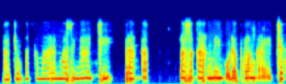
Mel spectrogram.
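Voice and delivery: high-pitched baffled quote; bingung. Retold or imitated. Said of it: "Dia bingung dong". (menirukan orang heran, bernada tinggi)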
